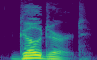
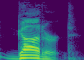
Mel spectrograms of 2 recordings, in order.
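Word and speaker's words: Goedert: But the guy that I really like is Dallas, and I like to call him Godert. JP says his name is pronounced Goddard. – Yeah. – Is that right? – That's right.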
